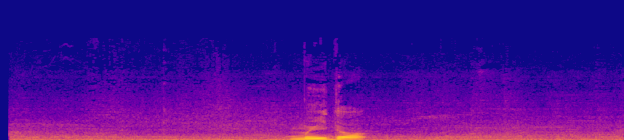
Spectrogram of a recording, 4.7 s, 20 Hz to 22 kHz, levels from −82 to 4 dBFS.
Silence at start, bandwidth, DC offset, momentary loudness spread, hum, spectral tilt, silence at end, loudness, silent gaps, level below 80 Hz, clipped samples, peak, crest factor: 0.05 s; 10.5 kHz; under 0.1%; 19 LU; none; -8 dB/octave; 0 s; -13 LUFS; none; -36 dBFS; under 0.1%; 0 dBFS; 18 dB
